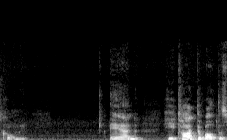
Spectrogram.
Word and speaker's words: Comey: I believe it's pronounced Comey.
